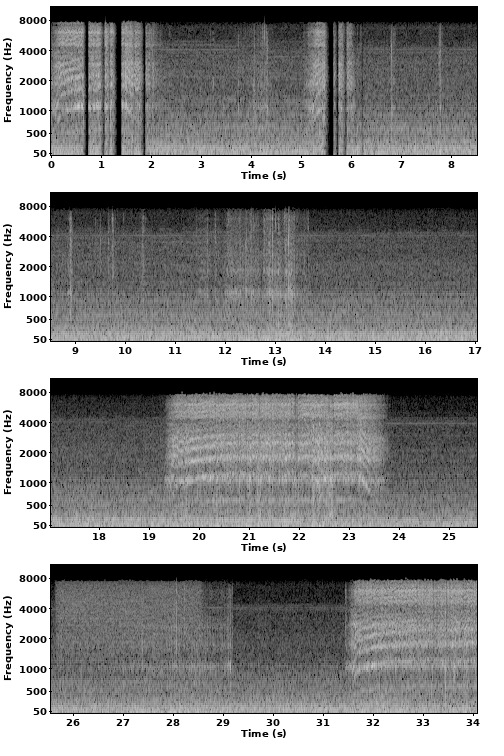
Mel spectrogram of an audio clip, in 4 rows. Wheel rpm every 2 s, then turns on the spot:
50, 10, 0, 0, 0, 20, 0, 0, 0, 130, 150, 10, 0, 10, 0, 80, 140.
10-12 26-28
